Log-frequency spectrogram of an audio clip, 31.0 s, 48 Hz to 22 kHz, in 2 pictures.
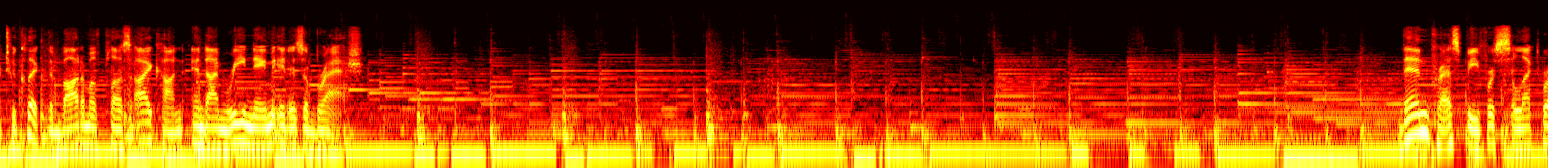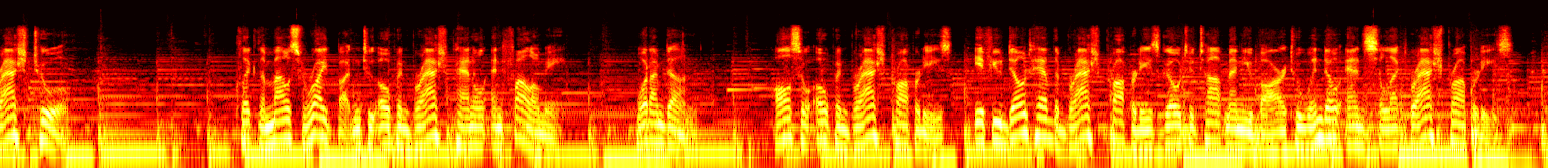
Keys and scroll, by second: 4.4-6.5 typing, 7.1 Return, 10.0 v, 13.9 b.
